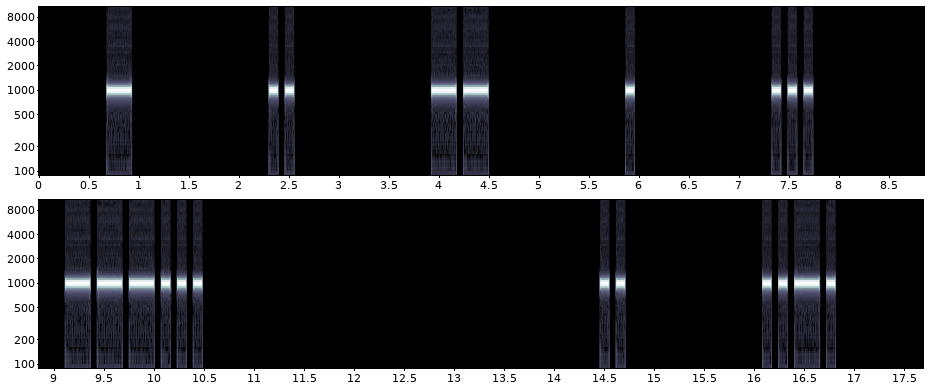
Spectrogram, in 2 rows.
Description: Morse code, heard as a keyed tone, about 15 wpm, spaced as for 5 wpm, 1000 Hz. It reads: TIMES: IF
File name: qotdfiles / 5wpm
